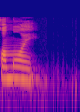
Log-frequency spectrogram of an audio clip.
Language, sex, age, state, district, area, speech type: Assamese, female, 30-45, Assam, Sonitpur, rural, read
